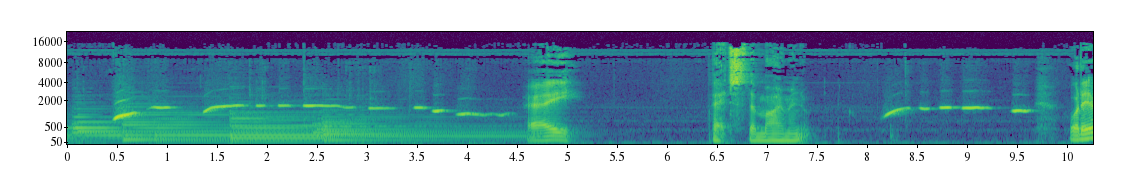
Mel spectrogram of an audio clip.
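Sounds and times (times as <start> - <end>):
steady backing music: 0.0 - 5.2
person whistling a short bright melody: 0.4 - 4.6, 8.2 - 9.8
speech: 4.6 - 5.2, 6.4 - 7.5, 10.0 - 10.2.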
